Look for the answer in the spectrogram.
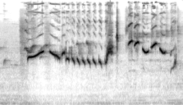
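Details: Orange-headed thrush singing actively, song used to stir other birds into singing: a loud run of about fifteen quick repeated whistled notes that slide gently downward, then a sharp upslurred note and several varied bright whistled phrases.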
